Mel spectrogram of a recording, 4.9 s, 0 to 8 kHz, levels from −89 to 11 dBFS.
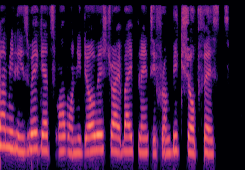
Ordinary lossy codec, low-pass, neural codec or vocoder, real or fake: MP3, 48 kbps; 7.2 kHz; vocoder, 44.1 kHz, 128 mel bands every 256 samples, BigVGAN v2; fake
